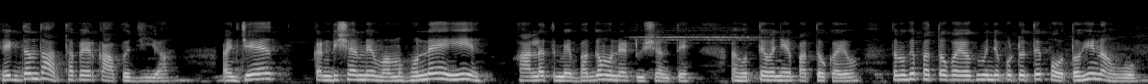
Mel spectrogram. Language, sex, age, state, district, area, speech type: Sindhi, female, 30-45, Delhi, South Delhi, urban, spontaneous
